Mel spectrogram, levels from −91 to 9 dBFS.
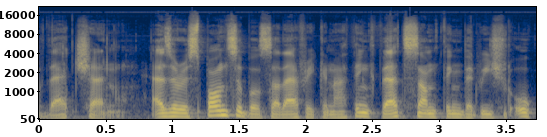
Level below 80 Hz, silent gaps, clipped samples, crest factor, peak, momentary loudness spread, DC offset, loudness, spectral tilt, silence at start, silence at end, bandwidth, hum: -48 dBFS; none; under 0.1%; 16 dB; 0 dBFS; 10 LU; under 0.1%; -15 LUFS; -3.5 dB/octave; 0 s; 0 s; 19 kHz; none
